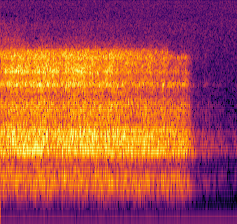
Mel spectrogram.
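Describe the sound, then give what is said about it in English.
A long, steady exhale in a guided breathing exercise, a soft, even breathy rush lasting nearly two seconds before it cuts off. “So breathe in. Hold. And breathe out.”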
